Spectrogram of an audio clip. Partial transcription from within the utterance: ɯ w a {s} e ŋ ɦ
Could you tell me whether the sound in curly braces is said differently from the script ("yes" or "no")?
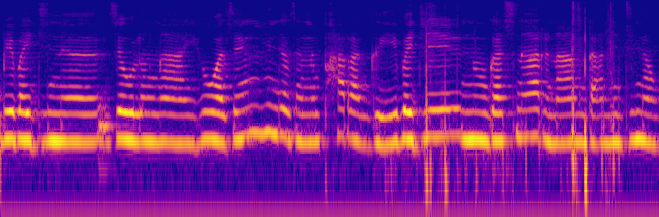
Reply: yes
